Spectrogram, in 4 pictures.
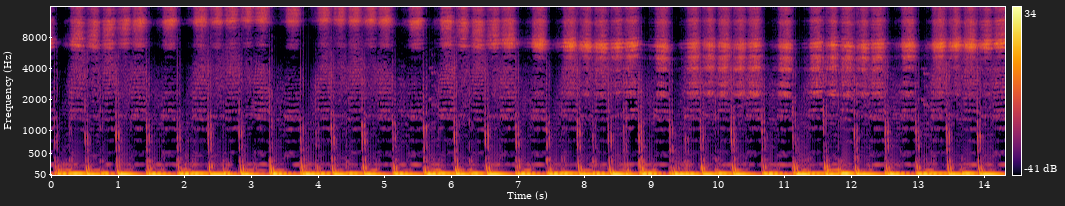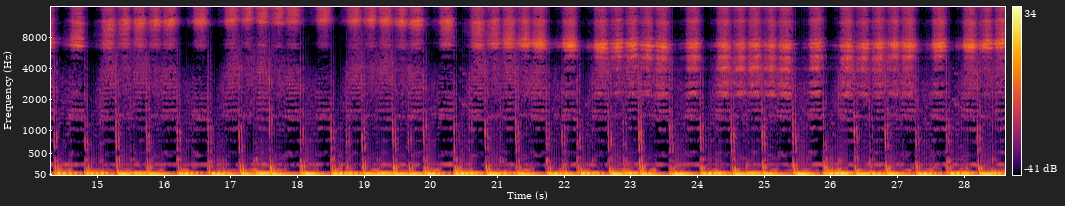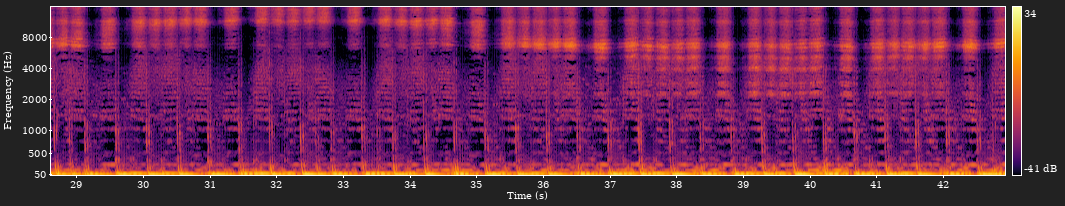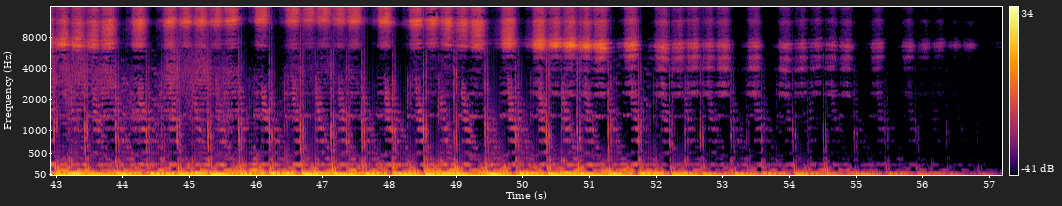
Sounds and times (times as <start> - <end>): Music: 0.0 - 57.2.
